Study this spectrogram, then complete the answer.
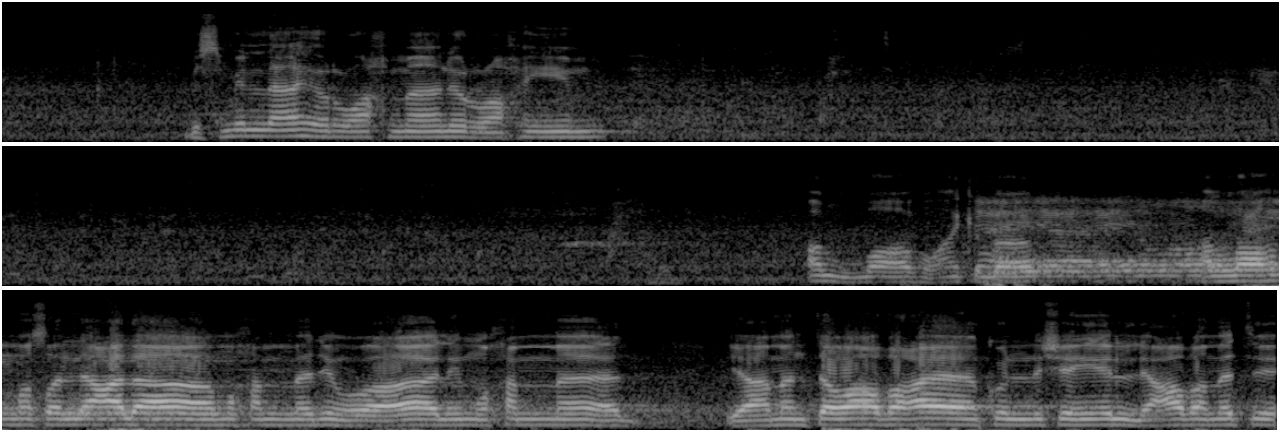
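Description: An elderly man chants a prayer aloud through a microphone in a large echoing hall.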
